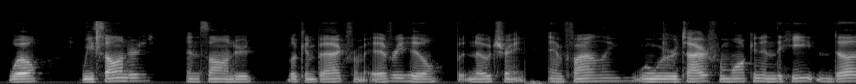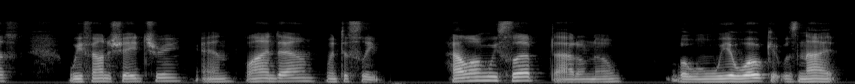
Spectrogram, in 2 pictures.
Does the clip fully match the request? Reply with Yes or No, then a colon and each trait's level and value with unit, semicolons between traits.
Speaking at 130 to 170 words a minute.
No: average, 180 wpm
